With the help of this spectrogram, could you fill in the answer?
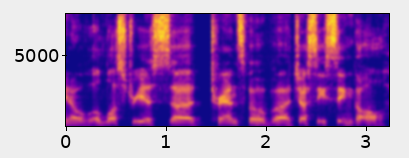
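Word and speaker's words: Singal: illustrious uh transphobe Jesse single sorry single I believe is how it's pronounced um has a podcast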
